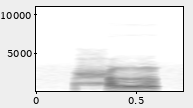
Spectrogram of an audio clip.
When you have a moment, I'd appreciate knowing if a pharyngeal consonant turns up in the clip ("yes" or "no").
yes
